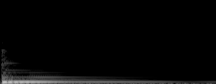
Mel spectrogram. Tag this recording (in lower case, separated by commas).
music, musical instrument, bowed string instrument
